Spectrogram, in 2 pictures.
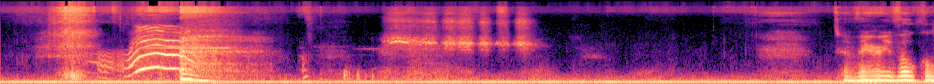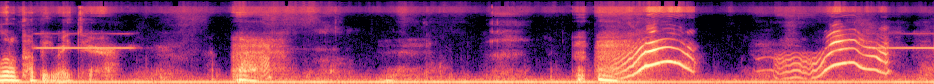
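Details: Cane Corso crying during Cashmere's labour in a small room: sharp rising-then-falling whines, a cluster of softer ones midway, and a pair of loud arched cries toward the end over a steady hum and brief human voices.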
